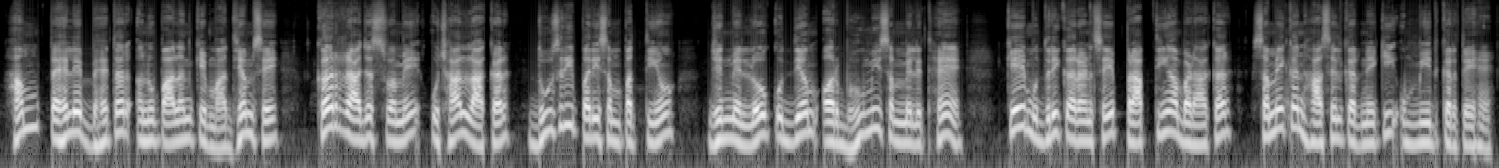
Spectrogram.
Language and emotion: Hindi, neutral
